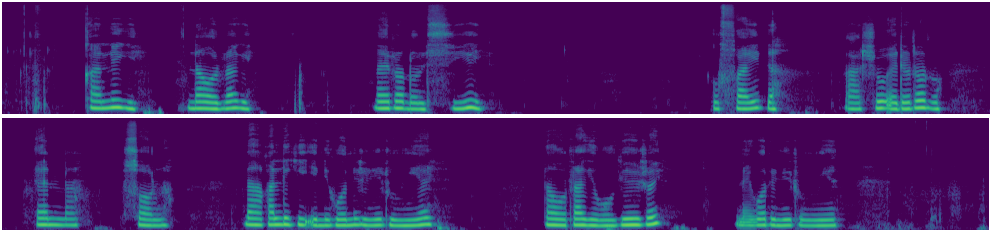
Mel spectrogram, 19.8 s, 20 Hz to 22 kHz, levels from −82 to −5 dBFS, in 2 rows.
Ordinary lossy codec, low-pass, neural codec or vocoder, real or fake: none; 19.8 kHz; codec, 44.1 kHz, 7.8 kbps, Pupu-Codec; fake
